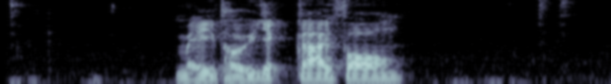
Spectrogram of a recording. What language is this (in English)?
Cantonese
